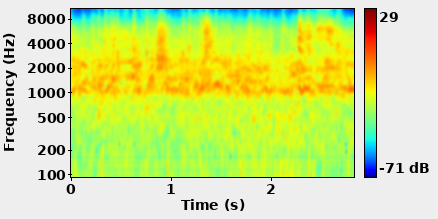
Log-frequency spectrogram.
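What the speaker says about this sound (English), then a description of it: "The yellow-legged gull is a sociable species" A yellow-legged gull colony on a Ukrainian meadow keeps up a steady, dense wash of overlapping calls and honking cries, moderately distant and continuous throughout with no voices.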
